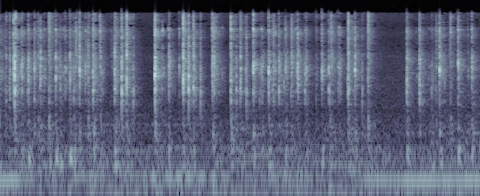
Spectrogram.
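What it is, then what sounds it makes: Plastic mechanical keyboard. Fast typing with the fingertips of both hands on a black RGB-backlit tenkeyless plastic mechanical keyboard with plastic keycaps, resting on a wooden desk. Rapid, uneven clicks and clacks of keys pile into a continuous bright patter with short dry decays, over a steady low hum.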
